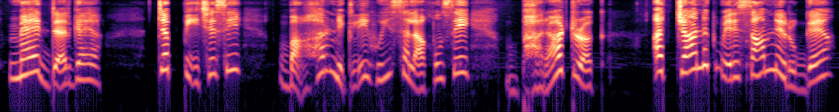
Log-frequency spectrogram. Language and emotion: Urdu, fearful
